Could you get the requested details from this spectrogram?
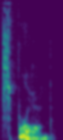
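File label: "sprog", English, British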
